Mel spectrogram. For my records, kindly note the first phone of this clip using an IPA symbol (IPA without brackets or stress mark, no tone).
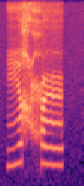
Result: i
